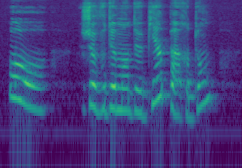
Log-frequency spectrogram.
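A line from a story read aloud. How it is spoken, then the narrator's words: Regretful exclamation. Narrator (French): s'écria Alice d'une voix pleine de regrets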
